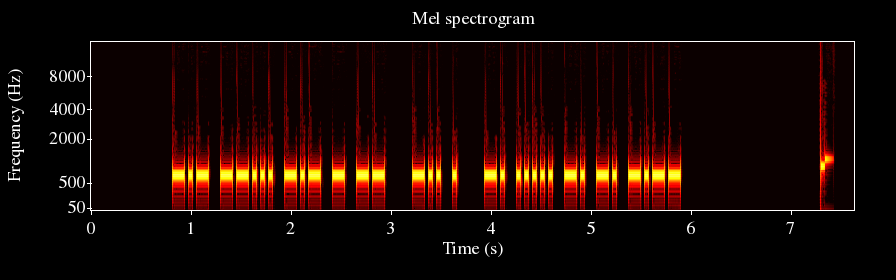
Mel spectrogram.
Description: Morse code, heard as a keyed tone, about 30 wpm, 700 Hz. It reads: K7KTM DE N5NNY
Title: USA Callsign DE Callsign 30wpm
